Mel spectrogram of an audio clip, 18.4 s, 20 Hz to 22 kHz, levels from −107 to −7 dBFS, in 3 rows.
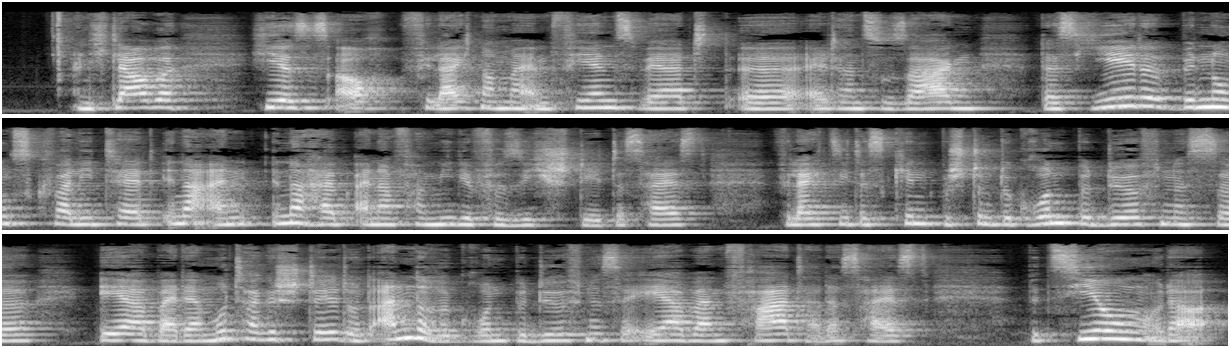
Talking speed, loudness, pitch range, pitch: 155 wpm, -18 LUFS, 210-250 Hz, 225 Hz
